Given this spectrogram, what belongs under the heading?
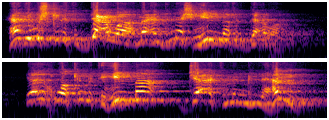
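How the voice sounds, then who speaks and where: A man's voice: very high-pitched, sing-song, brisk. A man with an Algerian Arabic accent, a native Amazigh speaker, giving an emphatic mosque lecture and repeating key phrases. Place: large mosque hall. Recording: echoey mosque hall, long reverb.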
